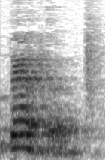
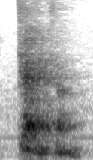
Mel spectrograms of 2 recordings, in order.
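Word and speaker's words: θ: No período da koiné, ou seja, no período do Novo Testamento, ele já se pronuncia como em inglês o TH, né? O TH em inglês, que o TH de think, né? De earth, que é de theology, enfim, que é esse som com a língua entre os dentes.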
